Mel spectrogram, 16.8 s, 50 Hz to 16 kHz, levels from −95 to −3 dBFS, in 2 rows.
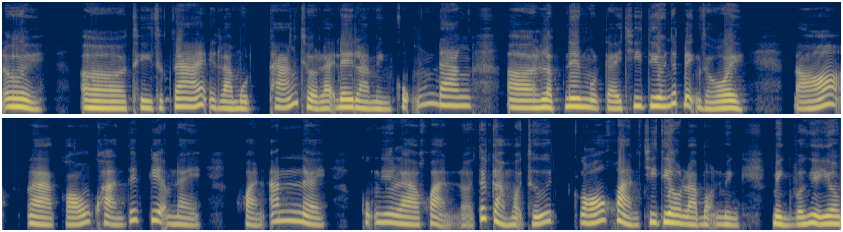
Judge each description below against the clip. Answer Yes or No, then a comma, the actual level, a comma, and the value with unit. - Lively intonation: No, average, 3.9 semitones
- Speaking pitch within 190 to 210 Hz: Yes, high, 205 Hz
